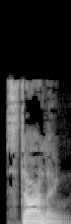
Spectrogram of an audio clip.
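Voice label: "starling", English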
